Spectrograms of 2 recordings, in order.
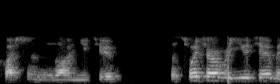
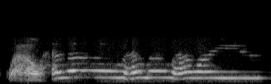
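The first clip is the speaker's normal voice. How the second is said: much higher, slow, sing-song greeting; squeaky excited hello; slower than usual. Acted. Streamer greeting a first-time live viewer in a high, drawn-out voice. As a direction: stretch each hello up high like greeting a friend.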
